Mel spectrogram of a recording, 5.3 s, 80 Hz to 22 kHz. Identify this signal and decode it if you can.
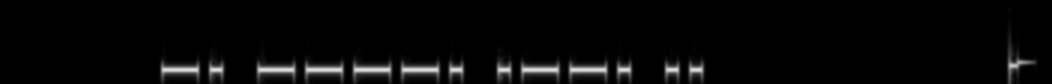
Morse code, heard as a keyed tone, about 20 wpm, 700 Hz. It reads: N9PI
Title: USA Call Signs - 4x Character Spacing - 20wpm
